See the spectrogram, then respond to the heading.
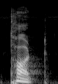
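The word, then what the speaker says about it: thought: তাহলে থ অট থট।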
